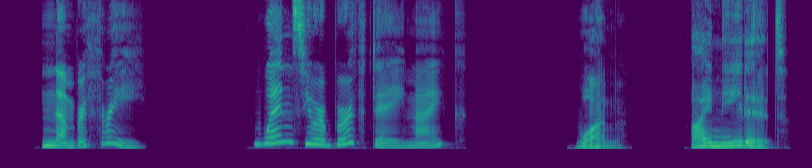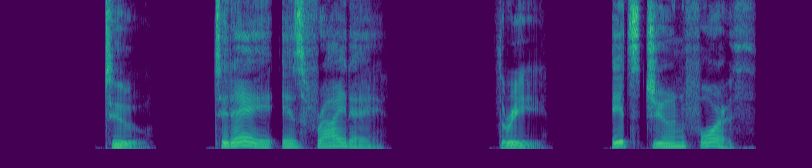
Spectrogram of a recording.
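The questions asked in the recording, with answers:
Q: When's your birthday, Mike?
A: 3: It's June 4th.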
